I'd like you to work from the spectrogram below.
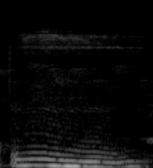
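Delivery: long slow "zzz" through clenched teeth; z buzz. Shown as a demonstration. Teacher showing the vibrating "zzz". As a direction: hold out a buzzing "zzz". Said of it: "you're kind of clenching your teeth".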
